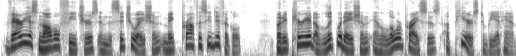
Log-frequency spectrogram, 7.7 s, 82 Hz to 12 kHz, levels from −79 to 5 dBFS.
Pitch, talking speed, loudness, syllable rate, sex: 155 Hz, 170 wpm, -20 LUFS, 5.5 syllables/s, male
